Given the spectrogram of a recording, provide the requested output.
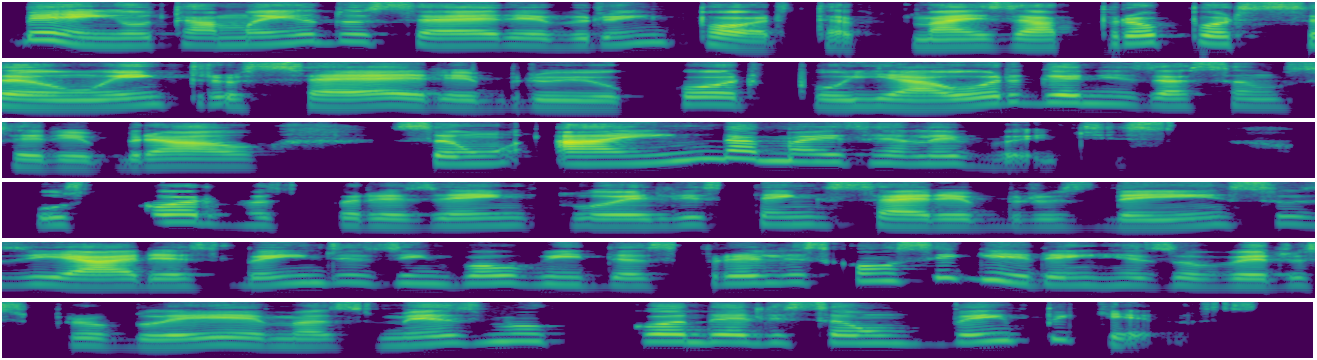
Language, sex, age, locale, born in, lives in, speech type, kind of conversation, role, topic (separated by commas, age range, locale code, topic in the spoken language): Portuguese, female, 35-39, pt-BR, Brazil, Portugal, read, expert-assistant, expert, Quais fatores levaram ao surgimento da inteligência em alguns animais ao longo da evolução?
